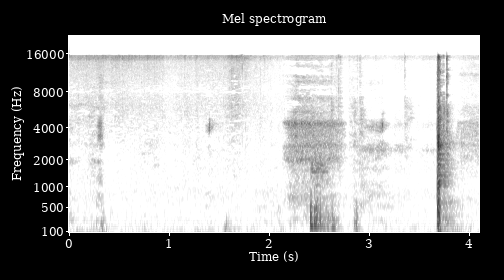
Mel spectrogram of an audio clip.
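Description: The metal lid of a kettle grill set down onto the bowl, with one sharp clank near the end. A shorter, softer noise comes a little past halfway.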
